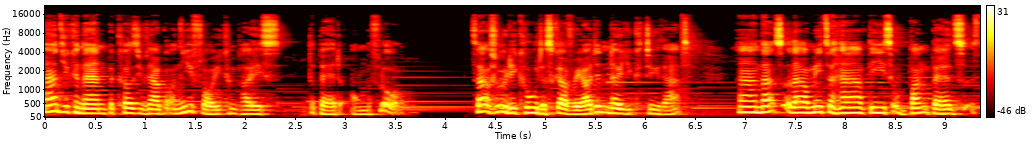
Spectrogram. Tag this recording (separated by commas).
Speech, Music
